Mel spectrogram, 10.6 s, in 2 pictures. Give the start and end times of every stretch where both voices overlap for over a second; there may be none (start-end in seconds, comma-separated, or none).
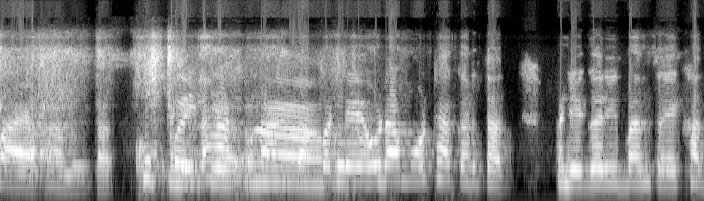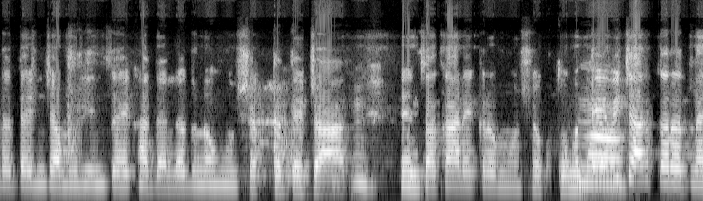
1.2-2.8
